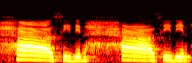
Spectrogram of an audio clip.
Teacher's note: ہا باریک بالکل اس طرح کہ پہلے ہا میں ہمس آئے گا، اس کے بعد ہا کی آواز آئے گی. پہلے سانس کی آواز ہوگی حاسدن حاسدن، دین حسد، اس طرح.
